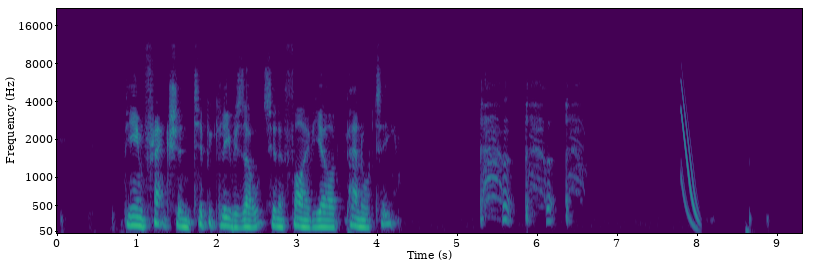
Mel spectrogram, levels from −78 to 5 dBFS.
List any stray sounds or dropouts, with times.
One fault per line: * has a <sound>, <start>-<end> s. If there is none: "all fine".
* has a cough, 5.3-6.7 s
* has a chirp, 7.8-8.1 s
